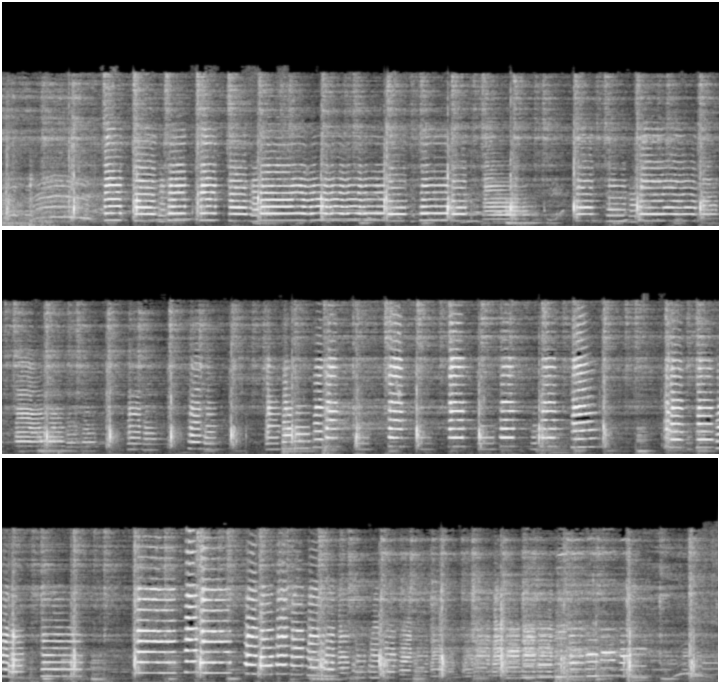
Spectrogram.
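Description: Live swing big band playing up-tempo jazz for dancing, with trumpets and saxophones carrying the melody over a steady beat.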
